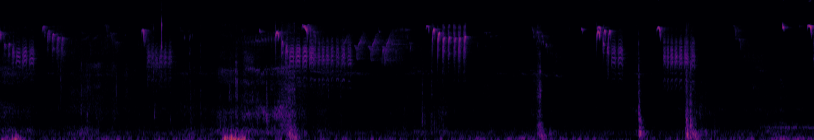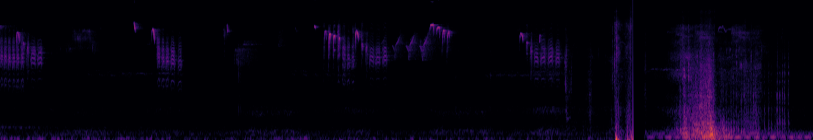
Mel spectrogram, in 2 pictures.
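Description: Wild birds chirping and calling over and over, short high calls and trills. A few knocks and thumps break in: a loud low one about four seconds in and a sharp double knock near the end, typical of tackle being handled in a small boat.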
